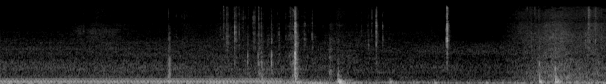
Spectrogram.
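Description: Audi A1's 1.0 TFSI three-cylinder engine idling steadily, heard from inside the cabin, then switched off with a click about three seconds in. A few light clicks and knocks follow as the driver's door is opened.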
